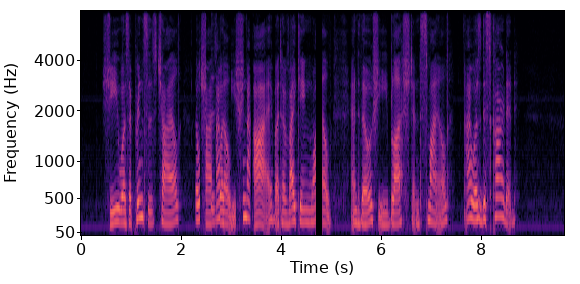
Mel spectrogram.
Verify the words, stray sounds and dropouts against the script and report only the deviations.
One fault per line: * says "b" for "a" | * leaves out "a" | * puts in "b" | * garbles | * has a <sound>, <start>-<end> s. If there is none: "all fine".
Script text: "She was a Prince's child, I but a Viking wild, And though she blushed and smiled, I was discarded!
* garbles
* has a dropout, 4.7-4.8 s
